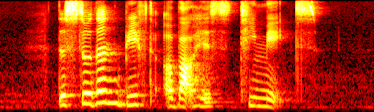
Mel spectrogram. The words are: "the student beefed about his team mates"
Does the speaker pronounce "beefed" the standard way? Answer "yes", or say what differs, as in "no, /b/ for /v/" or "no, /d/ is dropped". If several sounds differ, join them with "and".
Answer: yes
